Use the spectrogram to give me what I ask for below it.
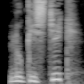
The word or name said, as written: logistik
